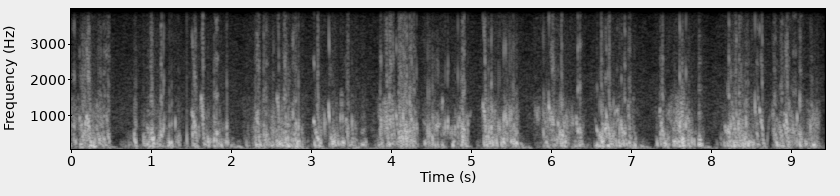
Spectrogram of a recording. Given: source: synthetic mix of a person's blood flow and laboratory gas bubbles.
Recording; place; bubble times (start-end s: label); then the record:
Doppler ultrasound of blood flow; precordium
0.00-0.54 s: bubbles
0.79-1.42 s: bubbles
1.47-2.02 s: bubbles
2.17-2.96 s: bubbles
3.02-3.75 s: bubbles
3.84-5.03 s: bubbles
5.13-5.65 s: bubbles
5.80-6.46 s: bubbles
6.55-7.12 s: bubbles
7.32-7.94 s: bubbles
8.12-9.40 s: bubbles
From the record:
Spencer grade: 4 (maximum detectable bubble signal sounding continuously throughout systole and diastole of every cardiac period, and overriding the amplitude of the normal cardiac signals); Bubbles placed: anywhere in the cardiac cycle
